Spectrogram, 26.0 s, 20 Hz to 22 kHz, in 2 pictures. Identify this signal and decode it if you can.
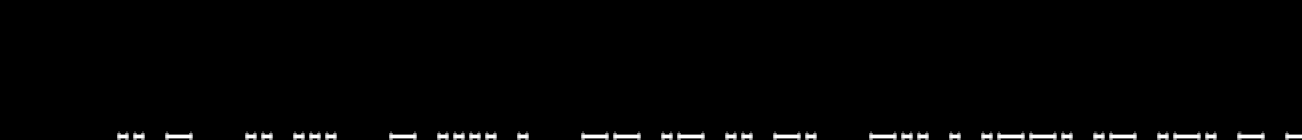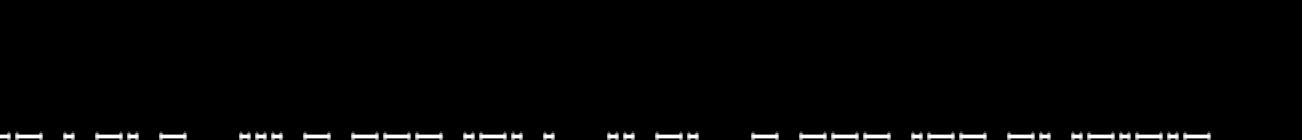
Morse code, heard as a keyed tone, about 15 wpm, 700 Hz. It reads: IT IS THE MAIN DEPARTMENT STORE IN TOWN.
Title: Sentences from Top 1000 Words - Review Part 5 - 15wpm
